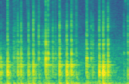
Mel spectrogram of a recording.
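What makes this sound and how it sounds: Fingertips tap rapidly on a cleaned wooden tray table, making short, dry knocks with a woody, mid-pitched tone. The taps are uneven in loudness and die away almost instantly. About eleven distinct taps are heard.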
